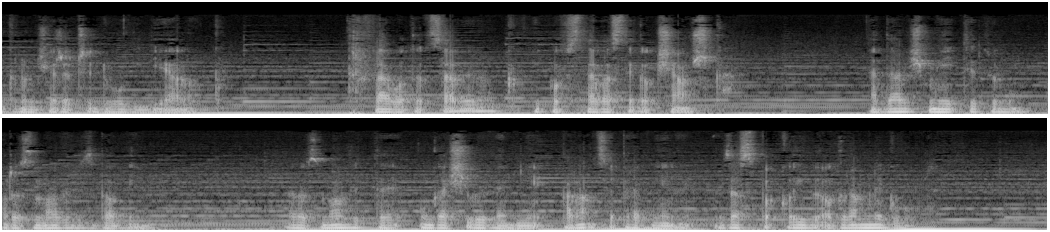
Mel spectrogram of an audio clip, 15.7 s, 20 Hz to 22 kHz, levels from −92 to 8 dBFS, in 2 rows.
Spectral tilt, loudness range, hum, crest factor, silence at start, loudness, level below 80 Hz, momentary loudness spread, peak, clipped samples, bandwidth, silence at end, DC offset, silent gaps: -6.5 dB/octave; 4 LU; none; 14 dB; 0 s; -16 LUFS; -16 dBFS; 16 LU; 0 dBFS; under 0.1%; 13 kHz; 0 s; under 0.1%; none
